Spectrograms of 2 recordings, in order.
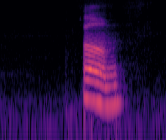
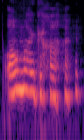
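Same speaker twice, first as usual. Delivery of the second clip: slow, louder stunned exclamation; shocked drawn-out oh my god; 4 semitones higher, 6 dB louder, much slower than usual. Real, not acted. Reacting to the spirit box, stunned and drawn out. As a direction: stretch it out in disbelief.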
